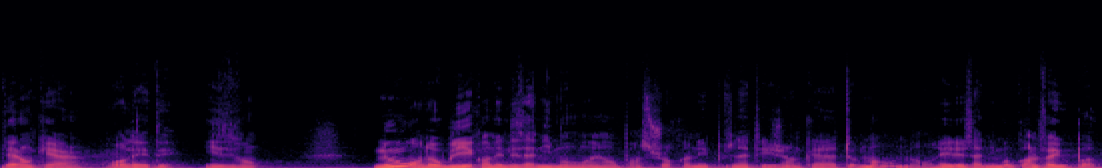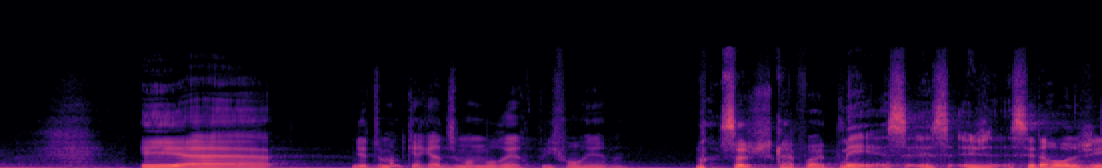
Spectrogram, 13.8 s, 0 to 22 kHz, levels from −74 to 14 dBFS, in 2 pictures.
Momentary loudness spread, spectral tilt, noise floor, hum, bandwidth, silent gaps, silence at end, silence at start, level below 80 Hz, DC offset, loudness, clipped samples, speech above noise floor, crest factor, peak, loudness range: 12 LU; -5 dB/octave; -42 dBFS; none; 16 kHz; none; 0 s; 0 s; -38 dBFS; under 0.1%; -22 LUFS; under 0.1%; 21 dB; 20 dB; -4 dBFS; 3 LU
